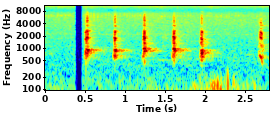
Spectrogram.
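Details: Female chukar partridge giving a hunting call: six short, faint clucking notes spaced about a third of a second apart, each with a slight downward slur, over low background rumble and a brief dropout.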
